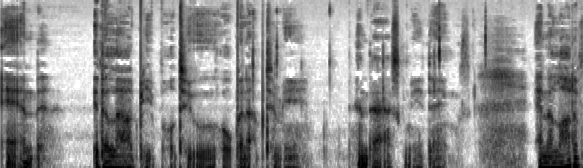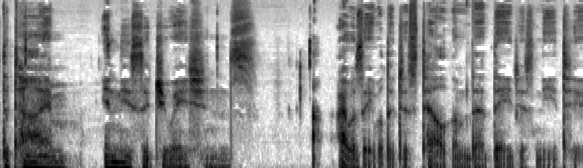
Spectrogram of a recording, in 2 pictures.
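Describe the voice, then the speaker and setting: A man whispers very close to the mic in a low, heavily breathy voice. He gives an ASMR pep talk, leaning on repetition and rhetorical questions. The creaky undertone gives him an ominous, villain-like sound. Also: sharp tone, dry recording. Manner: slow deliberate phrasing with repetition and rhetorical questions. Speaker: ASMR video creator. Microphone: close microphone.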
